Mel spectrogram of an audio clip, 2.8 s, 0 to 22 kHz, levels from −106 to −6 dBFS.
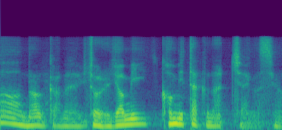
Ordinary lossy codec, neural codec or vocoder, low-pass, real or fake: none; codec, 16 kHz, about 1 kbps, DyCAST, with the encoder's durations; none; fake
